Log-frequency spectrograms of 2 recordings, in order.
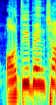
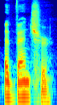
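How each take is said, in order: First: The first syllable is drawn out with an extra vowel. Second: The first syllable is said very short. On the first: The speaker calls it wrong. "우리 어드벤처 아니에요" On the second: The speaker calls it right. "adventure 앞에를 짧게"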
